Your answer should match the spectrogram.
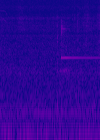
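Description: Quiet room tone with a low steady hum. A faint, thin, high-pitched steady tone starts a little past halfway and holds to the end.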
